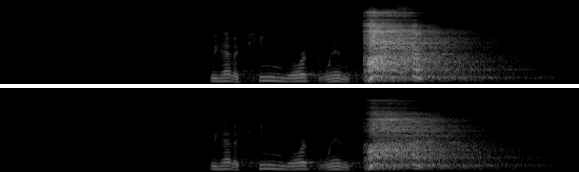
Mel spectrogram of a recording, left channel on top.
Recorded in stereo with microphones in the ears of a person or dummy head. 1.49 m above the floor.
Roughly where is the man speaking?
Centre.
